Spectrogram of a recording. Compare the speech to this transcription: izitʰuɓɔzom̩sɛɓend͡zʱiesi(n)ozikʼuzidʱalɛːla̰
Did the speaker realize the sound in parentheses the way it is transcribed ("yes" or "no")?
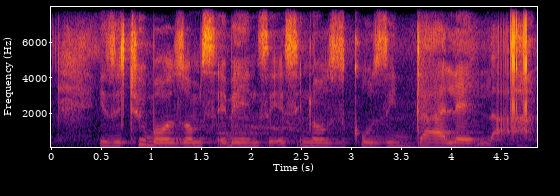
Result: yes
